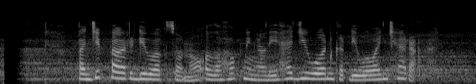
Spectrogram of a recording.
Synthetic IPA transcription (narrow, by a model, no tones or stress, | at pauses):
paɲd͡ʒipːardiɾuaksɔnɔʔɔlɔɦɔk̚niŋaliɦad͡ʒiwɔnkɨrdiwawaɲt͡ʃaɾa̰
